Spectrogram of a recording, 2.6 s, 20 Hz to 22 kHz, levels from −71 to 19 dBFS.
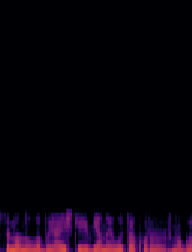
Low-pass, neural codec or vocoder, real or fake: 3.6 kHz; vocoder, 44.1 kHz, 128 mel bands, Pupu-Vocoder; fake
